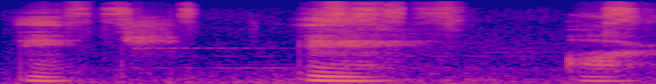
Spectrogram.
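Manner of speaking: normal talking voice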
